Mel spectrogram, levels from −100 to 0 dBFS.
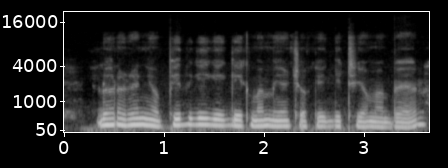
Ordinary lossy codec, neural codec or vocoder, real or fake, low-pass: Opus, 32 kbps; vocoder, 44.1 kHz, 128 mel bands, Pupu-Vocoder; fake; 19.8 kHz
